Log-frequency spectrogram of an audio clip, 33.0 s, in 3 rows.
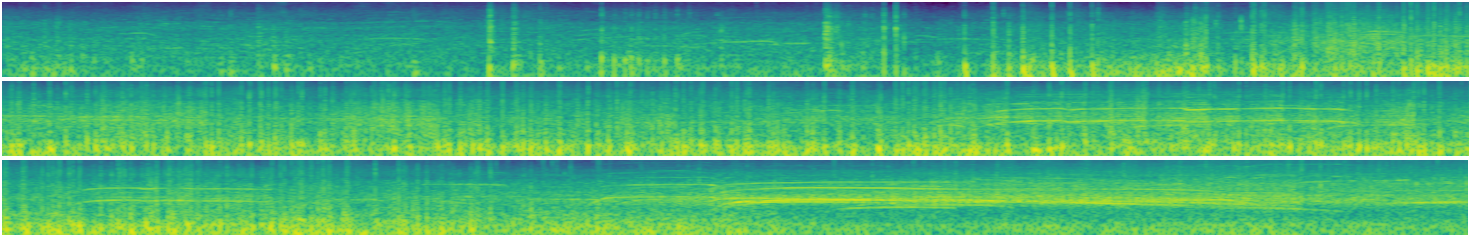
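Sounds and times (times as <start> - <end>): fireworks bursts and crackling: 0.0 - 33.0
fireworks whistles: 29.2 - 33.0.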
